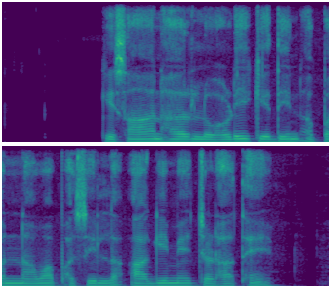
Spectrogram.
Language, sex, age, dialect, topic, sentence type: Chhattisgarhi, male, 56-60, Northern/Bhandar, agriculture, statement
